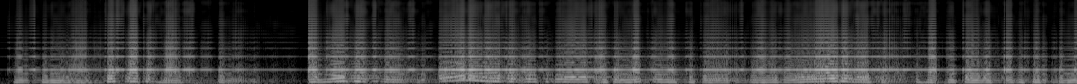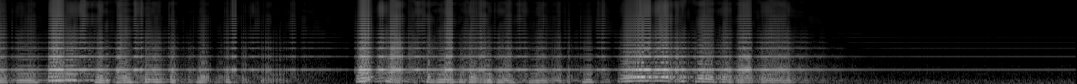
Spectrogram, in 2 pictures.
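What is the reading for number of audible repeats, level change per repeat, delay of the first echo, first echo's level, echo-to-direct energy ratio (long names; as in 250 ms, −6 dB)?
5, −4.5 dB, 177 ms, −11.5 dB, −9.5 dB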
